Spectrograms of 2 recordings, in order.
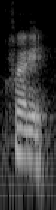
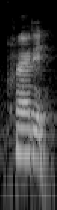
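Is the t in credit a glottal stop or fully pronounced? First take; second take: glottal stop; glottal stop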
